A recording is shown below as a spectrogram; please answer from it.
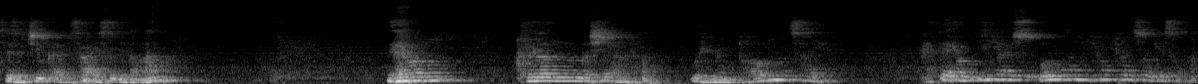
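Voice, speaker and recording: High, lively-voiced preacher in an echoey church. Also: male voice, unhurried, pauses often, slight background noise. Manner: emotional storytelling preacher, swinging from hushed to exclaiming. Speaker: pastor. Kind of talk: sermon. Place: church sanctuary. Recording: echoey church hall, mic at a distance.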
